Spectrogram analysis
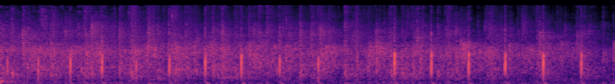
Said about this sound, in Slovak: A aby ste verili, že nás je tu naozaj veľa, tak vám posielame po celom Slovensku alebo kdekoľvek ste jeden veľký potlesk.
